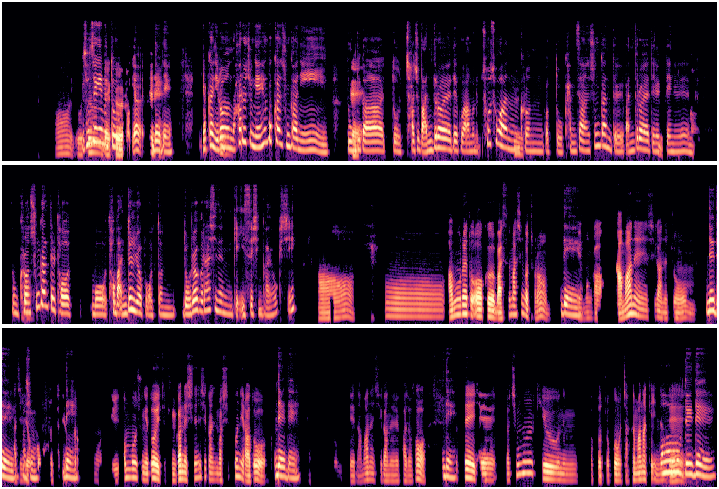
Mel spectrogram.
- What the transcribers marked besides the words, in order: tapping; other background noise; "자그만하게" said as "자그마나케"
- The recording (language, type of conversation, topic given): Korean, unstructured, 하루 중 가장 행복한 순간은 언제인가요?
